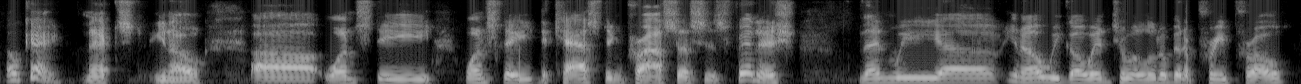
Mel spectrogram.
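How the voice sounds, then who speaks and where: A man's voice: mid-range voice, steady tone, a little slow. A man with a New York accent, a filmmaker talking casually through his process step by step. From New York City. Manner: rambling, explains step by step. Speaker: filmmaker guest. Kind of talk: casual podcast chat.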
